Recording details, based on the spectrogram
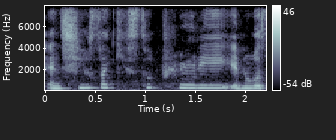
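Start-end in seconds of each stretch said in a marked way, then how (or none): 0.8-1.9 bashful, feminine, sweet, very soft, shy voice. Retelling a compliment from a stranger in a sweet, soft, shy voice. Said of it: "in a very sweet, very soft, very feminine, shy voice".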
